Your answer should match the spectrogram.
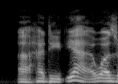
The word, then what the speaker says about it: Hadid: I always feel like I'm going to get her name wrong every time. Hadid. Hadid.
